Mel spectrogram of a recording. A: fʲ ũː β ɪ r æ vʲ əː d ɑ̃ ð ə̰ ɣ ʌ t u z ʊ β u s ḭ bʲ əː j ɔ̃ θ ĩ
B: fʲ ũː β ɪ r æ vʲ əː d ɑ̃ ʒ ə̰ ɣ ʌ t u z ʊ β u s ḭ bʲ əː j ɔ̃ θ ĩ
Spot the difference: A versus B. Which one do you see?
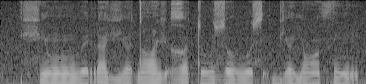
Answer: B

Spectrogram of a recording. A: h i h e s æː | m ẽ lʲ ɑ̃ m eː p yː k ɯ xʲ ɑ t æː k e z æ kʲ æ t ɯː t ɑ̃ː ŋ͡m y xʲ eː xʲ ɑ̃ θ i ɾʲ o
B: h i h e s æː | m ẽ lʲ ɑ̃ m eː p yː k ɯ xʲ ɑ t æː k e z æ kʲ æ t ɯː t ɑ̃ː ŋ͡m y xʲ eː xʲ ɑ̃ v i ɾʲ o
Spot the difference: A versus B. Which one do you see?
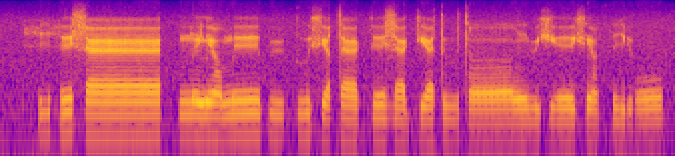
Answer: A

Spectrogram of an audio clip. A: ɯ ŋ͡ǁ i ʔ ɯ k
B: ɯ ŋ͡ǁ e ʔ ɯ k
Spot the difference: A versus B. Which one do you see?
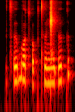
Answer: A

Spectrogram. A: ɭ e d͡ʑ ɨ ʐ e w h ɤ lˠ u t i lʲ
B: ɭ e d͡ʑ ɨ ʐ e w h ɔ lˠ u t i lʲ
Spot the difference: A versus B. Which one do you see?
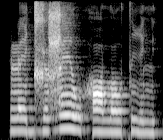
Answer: B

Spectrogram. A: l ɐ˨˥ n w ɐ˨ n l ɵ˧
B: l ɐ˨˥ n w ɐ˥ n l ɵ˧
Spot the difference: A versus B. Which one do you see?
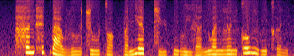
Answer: B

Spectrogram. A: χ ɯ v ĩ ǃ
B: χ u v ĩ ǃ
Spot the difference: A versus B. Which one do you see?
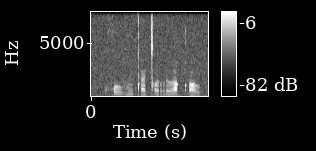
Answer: B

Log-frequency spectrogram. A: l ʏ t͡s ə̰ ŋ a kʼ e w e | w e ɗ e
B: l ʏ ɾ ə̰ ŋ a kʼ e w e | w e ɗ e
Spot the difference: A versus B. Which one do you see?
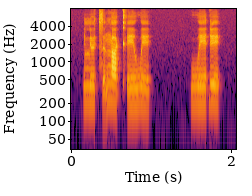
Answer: A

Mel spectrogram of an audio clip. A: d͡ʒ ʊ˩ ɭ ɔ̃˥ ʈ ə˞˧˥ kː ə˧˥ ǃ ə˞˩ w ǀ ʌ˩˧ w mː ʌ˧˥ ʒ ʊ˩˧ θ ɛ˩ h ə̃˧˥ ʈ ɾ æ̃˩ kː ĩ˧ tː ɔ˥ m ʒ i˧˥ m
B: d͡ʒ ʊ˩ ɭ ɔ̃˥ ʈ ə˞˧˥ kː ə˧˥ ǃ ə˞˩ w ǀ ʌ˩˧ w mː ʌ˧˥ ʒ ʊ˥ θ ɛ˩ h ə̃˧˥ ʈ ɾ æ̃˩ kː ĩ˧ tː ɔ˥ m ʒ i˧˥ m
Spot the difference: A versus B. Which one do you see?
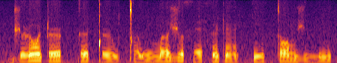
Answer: B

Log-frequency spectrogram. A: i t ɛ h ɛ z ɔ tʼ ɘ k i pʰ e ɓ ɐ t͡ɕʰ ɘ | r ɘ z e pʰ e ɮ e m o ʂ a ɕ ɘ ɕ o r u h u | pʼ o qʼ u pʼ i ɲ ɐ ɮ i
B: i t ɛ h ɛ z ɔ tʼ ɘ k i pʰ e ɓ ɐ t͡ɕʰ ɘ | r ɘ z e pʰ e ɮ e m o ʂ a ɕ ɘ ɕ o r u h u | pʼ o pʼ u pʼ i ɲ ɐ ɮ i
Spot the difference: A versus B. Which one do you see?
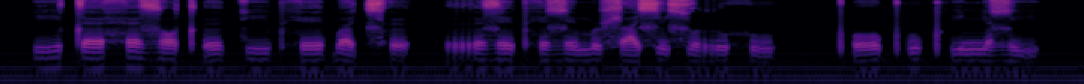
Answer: B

